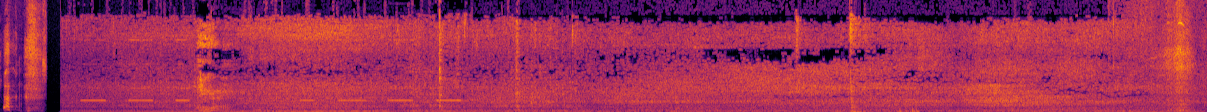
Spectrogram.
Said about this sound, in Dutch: Ja, wat eh, denk jij dat je daar zojuist hoorde? Eh, het klinkt als een, eh, een, een, vrachtwagen die achteruit aan het inparkeren ja, is.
